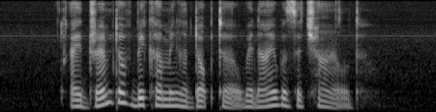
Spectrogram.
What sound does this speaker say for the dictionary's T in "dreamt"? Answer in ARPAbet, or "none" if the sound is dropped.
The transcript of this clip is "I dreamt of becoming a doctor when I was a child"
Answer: T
